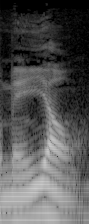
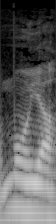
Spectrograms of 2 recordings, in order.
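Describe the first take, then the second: First: The first syllable is said as mei. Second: The first syllable is said as mo. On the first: The speaker calls it wrong. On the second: The speaker calls it right.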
